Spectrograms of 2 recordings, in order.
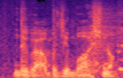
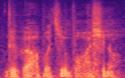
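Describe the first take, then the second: First: Put-on second go at a Gyeongsang accent, rising at the end; mild imitated Gyeongsang accent; Gyeongsang dialect try. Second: Lightly attempted Gyeongsang accent; a hint of Gyeongsang dialect. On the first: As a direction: imitate a Busan local asking, rising on 하시노. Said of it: "흉내내는 것 같죠?". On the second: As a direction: try the Busan dialect question, not quite landing. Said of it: "첫 번째 알려준 게 뭐냐".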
